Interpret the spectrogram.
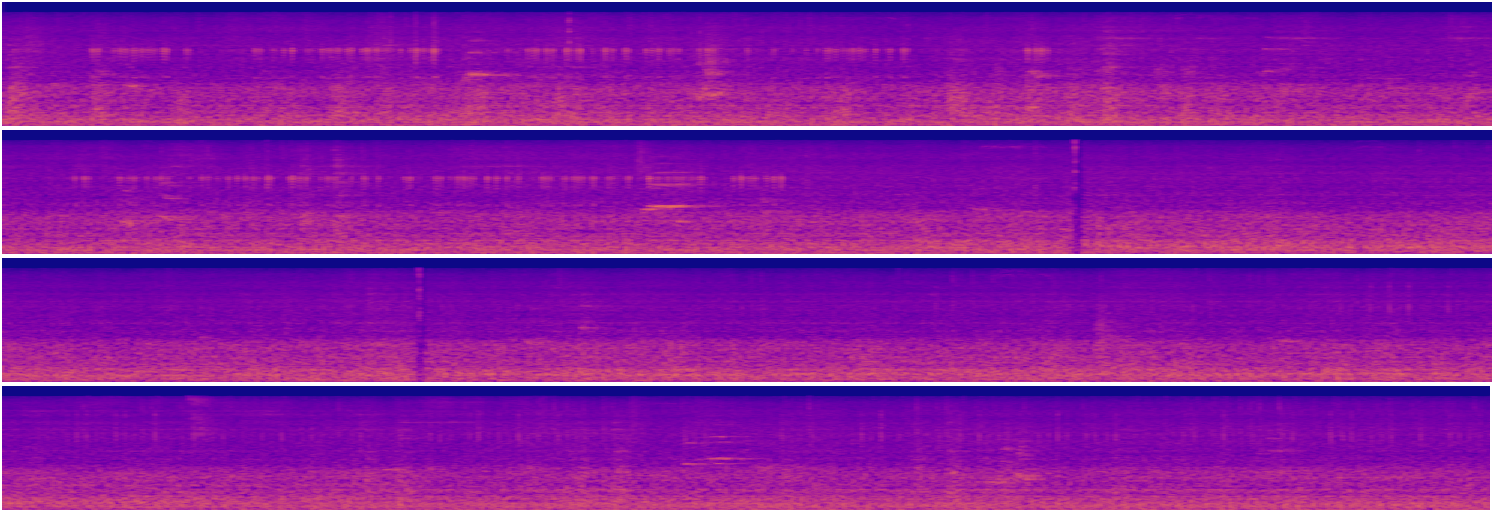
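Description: Inside a moving Taiwan Railway diesel train: a steady engine hum and wheel rumble as it runs along the line. A faint high-pitched tone comes and goes during the first ten seconds or so.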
